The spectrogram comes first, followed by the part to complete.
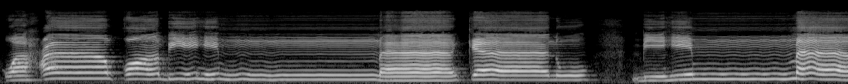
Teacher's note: bila mim jumpa dengan mim, maka kita rapat bibir dan dengung dua harakat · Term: idgham mislaini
